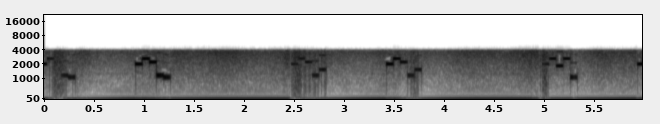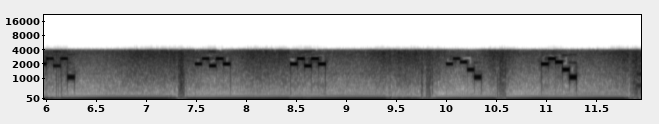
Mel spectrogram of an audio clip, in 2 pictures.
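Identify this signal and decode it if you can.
Five-tone selective call (ZVEI), heard as quick runs of five tones, tones of about 70 ms. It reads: 88921 88925 88771 88778 88778 88951 88951
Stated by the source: ZVEI five-tone call 88083 received on SDR.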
